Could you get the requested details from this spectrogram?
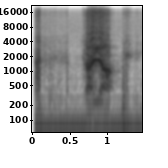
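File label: "taglia", Prononciation du corse; taj'a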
